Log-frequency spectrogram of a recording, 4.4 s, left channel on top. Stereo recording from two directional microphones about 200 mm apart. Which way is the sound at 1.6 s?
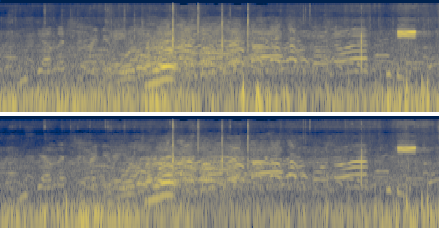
20° left (ahead or behind).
